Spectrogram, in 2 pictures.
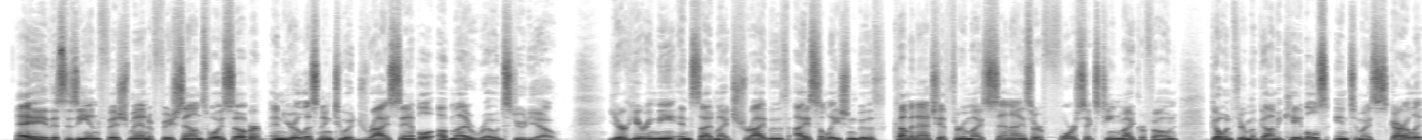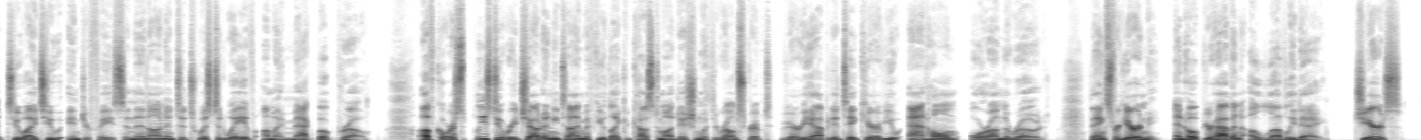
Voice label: Road Studio Sennheiser 416 2i2 Sample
